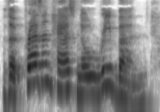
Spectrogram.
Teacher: você nem ouviu o T de present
